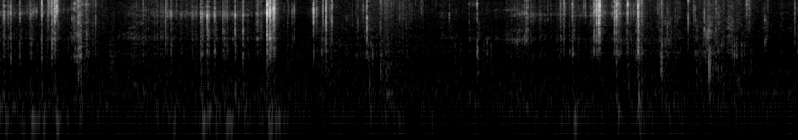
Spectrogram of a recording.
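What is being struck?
Bar of soap.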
